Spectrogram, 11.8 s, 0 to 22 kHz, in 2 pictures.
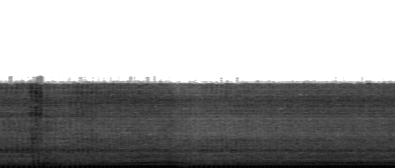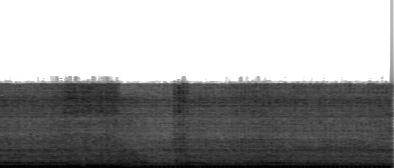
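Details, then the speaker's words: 1990 Kawasaki Bayou 220 junkyard ATV after cold start, carb replaced, recoil starter rebuilt, good compression, on choke: loud, even single-cylinder putt-putt at a steady beat, idling cleanly without stumbling; charging the battery, a little smoke. "now it's kind of a matter of actually sounds good oh it's even charging the battery"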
